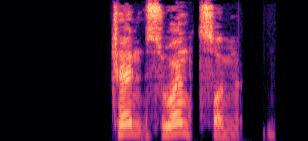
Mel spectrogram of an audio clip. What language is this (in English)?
Kabyle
